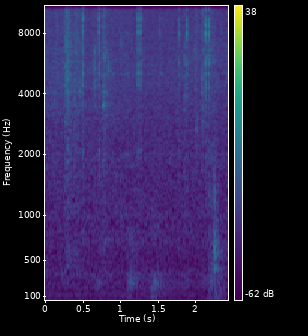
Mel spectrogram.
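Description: Faint, soft patter and a few light ticks as shredded apple is tipped from a small ceramic bowl into a glass mixing bowl.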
